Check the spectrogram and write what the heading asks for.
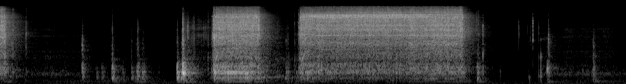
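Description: A cordless power tool spinning a socket on a long extension to undo fuse-box fixings. It makes two runs, a short one about two seconds in and a longer one from about three seconds to nearly five, with light clicks and taps between them.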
